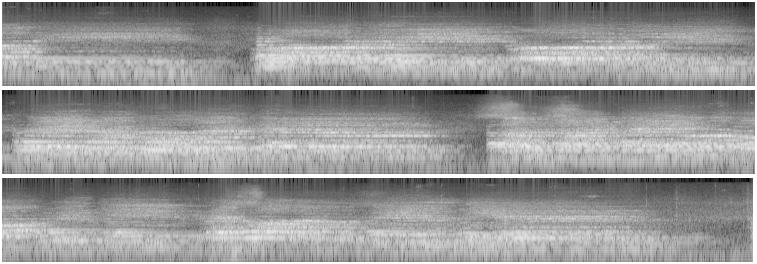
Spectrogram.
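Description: A mostly male choir singing in parts, in phrases several seconds long with brief pauses between them.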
